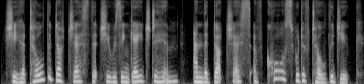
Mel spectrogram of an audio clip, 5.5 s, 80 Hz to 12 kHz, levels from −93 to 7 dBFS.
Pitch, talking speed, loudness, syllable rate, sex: 200 Hz, 230 wpm, -20 LUFS, 5.1 syllables/s, female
